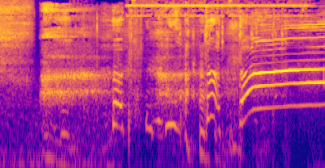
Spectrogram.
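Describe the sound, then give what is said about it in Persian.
Breathy gasps and short strained vocal noises give way to a loud, sustained, high-pitched scream, made instead of a deep breath, that holds steady through the final second. “ای بابا، مثل این که فرق بین نفس کشیدن و فریاد زدن رو نمیدونه.”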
